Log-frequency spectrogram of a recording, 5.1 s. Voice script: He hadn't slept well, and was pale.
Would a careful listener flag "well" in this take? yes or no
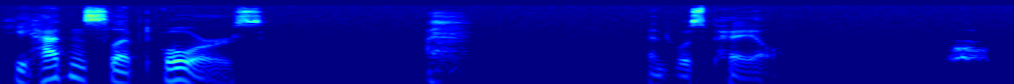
yes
